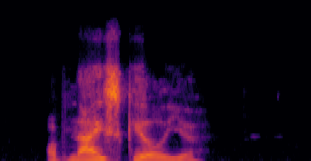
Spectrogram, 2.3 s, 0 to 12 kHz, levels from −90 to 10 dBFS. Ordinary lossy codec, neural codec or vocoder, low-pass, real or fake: Opus, 32 kbps; none; 7.2 kHz; real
